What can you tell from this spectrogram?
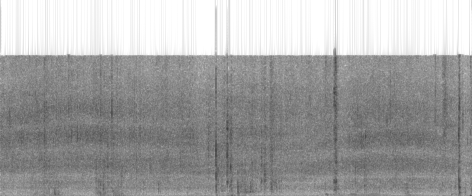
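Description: Sliced onions and bell peppers frying in a hot pan: a steady sizzle, with scattered clicks and scrapes as the vegetables go in and are moved about.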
